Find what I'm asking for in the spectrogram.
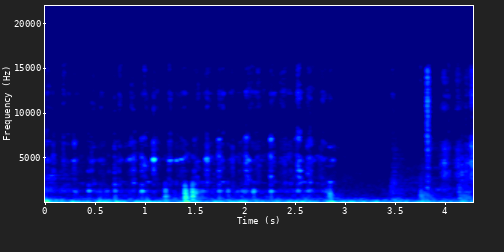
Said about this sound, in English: I'm gonna add some Italian seasoning, mix that up.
